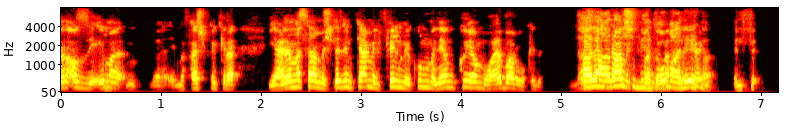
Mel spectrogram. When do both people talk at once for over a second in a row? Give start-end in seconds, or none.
5.2-6.5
